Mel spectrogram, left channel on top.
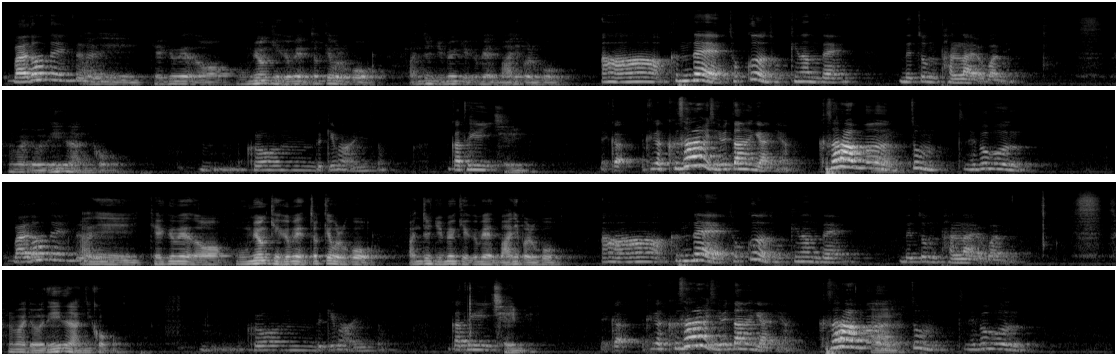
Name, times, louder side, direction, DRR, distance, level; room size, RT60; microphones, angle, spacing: voice 1, 0.1-1.1 6.0-8.5 9.0-10.1 13.1-15.0 15.6-16.1 17.1-19.0 19.3-21.4, left 3 dB, 20° left, 6 dB, 0.4 m, -27 dB
voice 2, 0.8-3.7 4.1-5.6 10.8-12.4 16.1-16.4 19.8-20.1, right 4 dB, 90° right, 11 dB, 0.4 m, -30 dB
4.1 x 3.1 x 2.8 m, 0.66 s
head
